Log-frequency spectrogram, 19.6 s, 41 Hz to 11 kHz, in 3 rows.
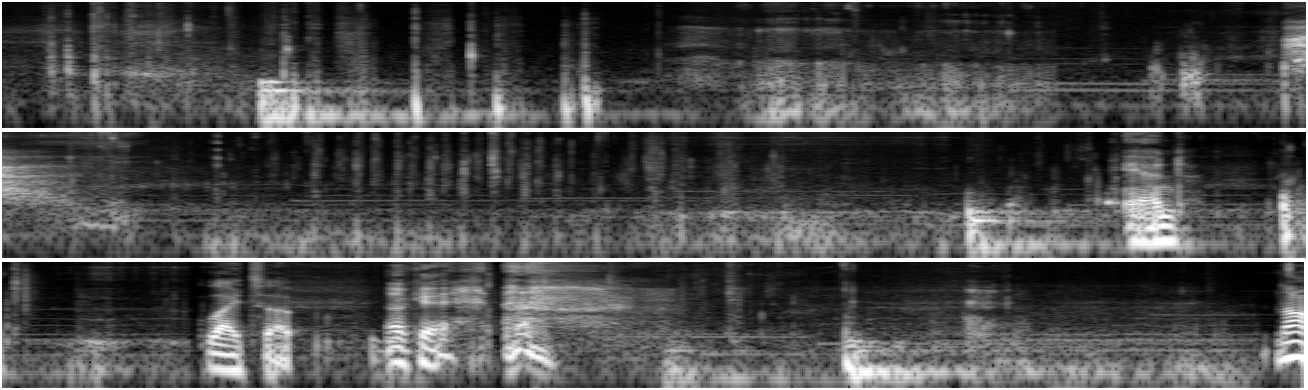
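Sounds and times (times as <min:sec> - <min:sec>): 
chewing and biting food with wet crunches: 0:00.0 - 0:14.0
speech: 0:01.3 - 0:01.9, 0:12.2 - 0:12.5, 0:14.1 - 0:15.9.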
